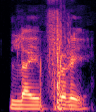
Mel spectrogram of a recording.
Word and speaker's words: library: The correct form is लाइब्रेरी, लाइब्रेरी, लाइब्रेरी, LAIBRUHREE। बट यहाँ पे देखो सी, लाइब्रेरी, यहाँ पे लाइब्रेरी, right? There are three different syllables, but whenever you will pronounce this word, then you have to connect this I with that B, right?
